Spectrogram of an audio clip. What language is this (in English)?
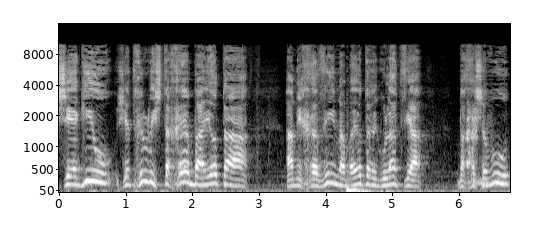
Hebrew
